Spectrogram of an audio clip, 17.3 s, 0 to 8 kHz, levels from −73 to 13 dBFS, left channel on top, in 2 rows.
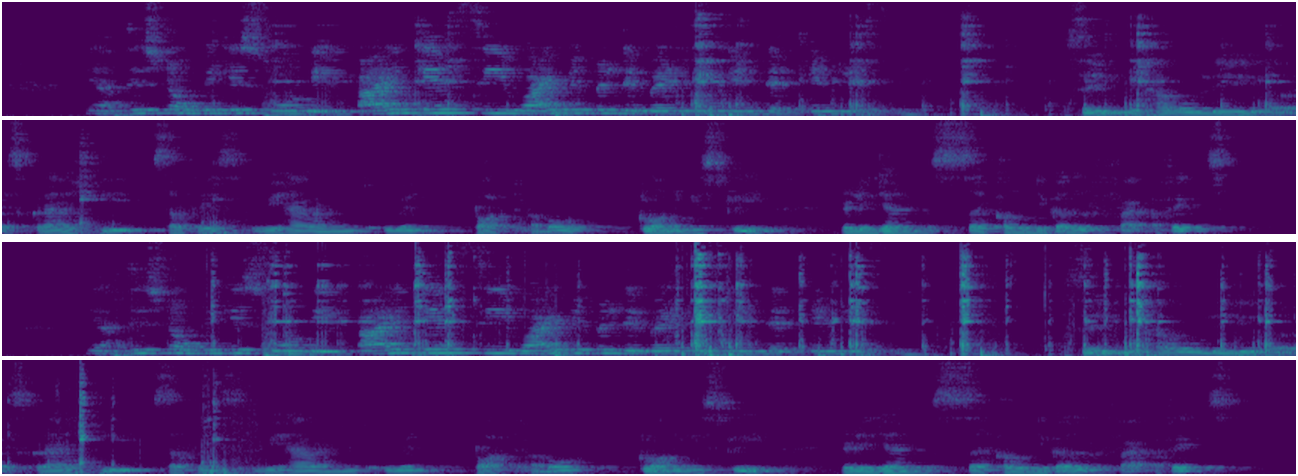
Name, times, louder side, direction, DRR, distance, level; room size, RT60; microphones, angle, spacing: voice 1, 0.6-6.1, equal, 55° left, -4 dB, 3.3 m, -39 dB
sound 1, 0.6-3.9 4.4-5.1 5.3-5.8 6.1-10.4 11.0-11.1, right 10 dB, 60° right, 0.3 m, -39 dB
voice 2, 7.1-11.5 11.8-12.5 12.9-16.8, equal, 20° left, 1 dB, 0.7 m, -39 dB
9.2 x 6.5 x 3.5 m, 0.70 s
head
